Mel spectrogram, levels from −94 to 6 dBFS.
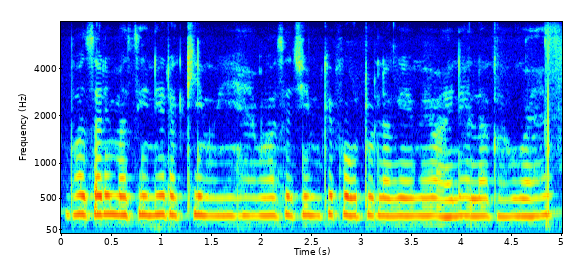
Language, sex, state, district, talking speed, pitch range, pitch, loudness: Hindi, female, Haryana, Jhajjar, 190 wpm, 250-265 Hz, 255 Hz, -19 LUFS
